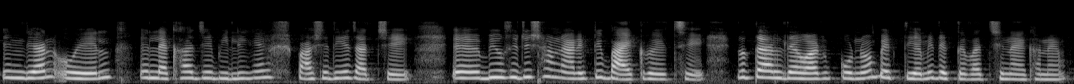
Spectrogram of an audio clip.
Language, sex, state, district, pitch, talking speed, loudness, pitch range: Bengali, female, Tripura, West Tripura, 280 Hz, 125 wpm, -17 LUFS, 255-305 Hz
